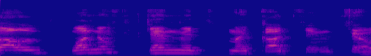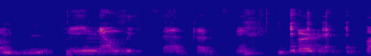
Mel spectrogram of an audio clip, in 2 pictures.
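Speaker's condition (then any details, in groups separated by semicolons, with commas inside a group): Cerebral palsy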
